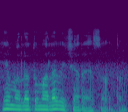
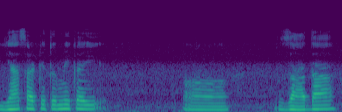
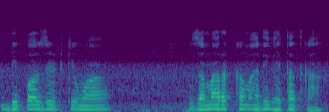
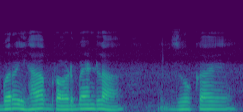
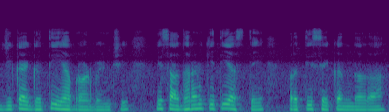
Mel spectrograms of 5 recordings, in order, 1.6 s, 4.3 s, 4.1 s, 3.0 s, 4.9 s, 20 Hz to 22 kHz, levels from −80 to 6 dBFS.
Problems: constant background noise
